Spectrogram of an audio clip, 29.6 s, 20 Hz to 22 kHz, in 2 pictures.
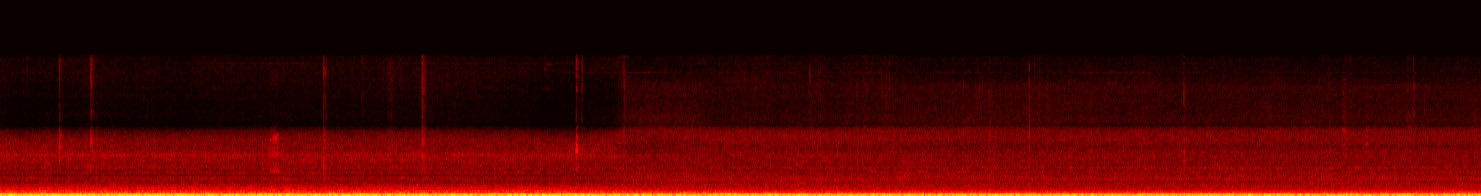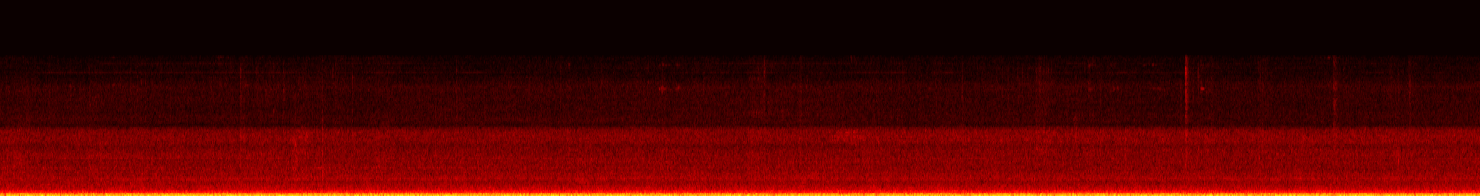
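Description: Steady low rumble of engine and airflow noise inside the cabin of a Boeing 777-300ER descending on final approach with its flaps extended.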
